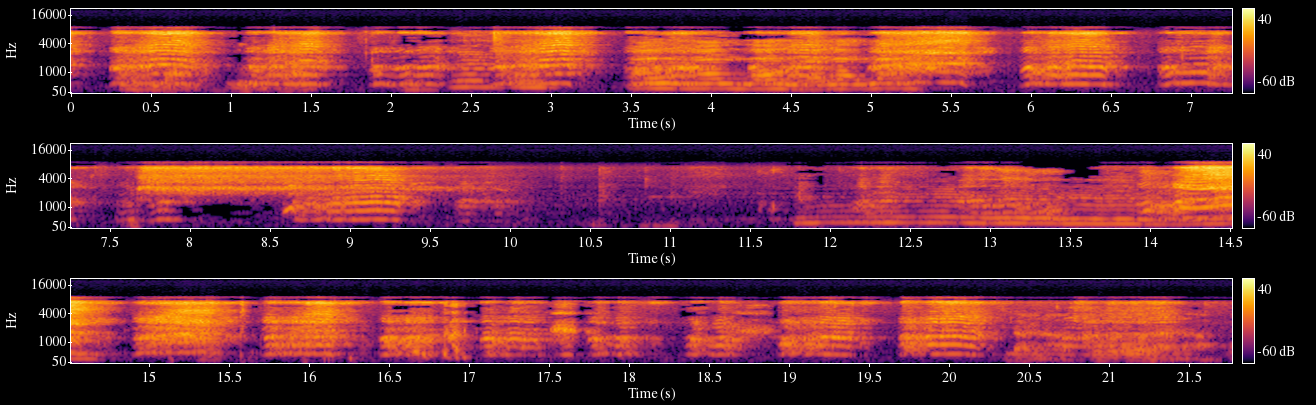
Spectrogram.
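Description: Infant crying and whimpering in bursts, with an adult talking soothingly over it.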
